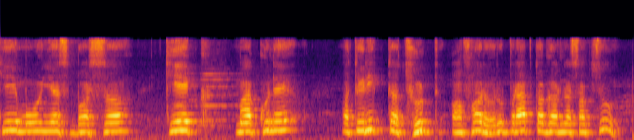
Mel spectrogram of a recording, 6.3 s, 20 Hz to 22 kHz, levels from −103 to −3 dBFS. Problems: background sounds at intervals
